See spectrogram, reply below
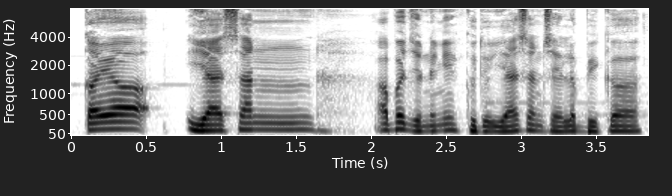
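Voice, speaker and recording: A man's voice: mid-range voice, unhurried, a little mellow, clean tone, faint music behind. A man with an East Javanese accent co-hosting a podcast, chiming in with short agreements and jokes. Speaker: podcast co-host. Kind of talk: casual podcast chat.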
